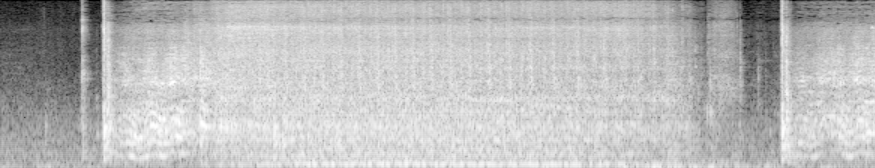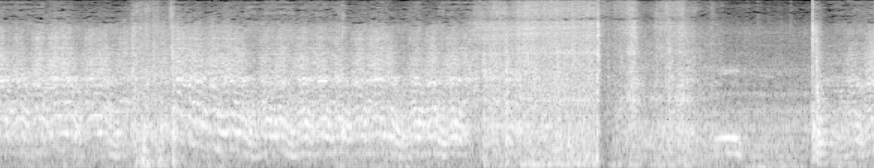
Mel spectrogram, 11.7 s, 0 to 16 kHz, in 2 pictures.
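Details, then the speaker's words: Abandoned 1977 Ford plow truck with a Duraspark ignition, being revived with fuel poured into the carb bowls; it cranks, catches, runs ragged, stalls and restarts, never idling. Suspected fuel starvation, unconfirmed. "Oh, come on. Yeah, it sounds like she needs some more fuel."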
